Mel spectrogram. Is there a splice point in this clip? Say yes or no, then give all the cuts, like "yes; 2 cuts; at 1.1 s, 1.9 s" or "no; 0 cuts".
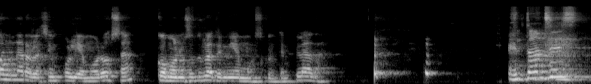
yes; 1 cut; at 1.5 s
